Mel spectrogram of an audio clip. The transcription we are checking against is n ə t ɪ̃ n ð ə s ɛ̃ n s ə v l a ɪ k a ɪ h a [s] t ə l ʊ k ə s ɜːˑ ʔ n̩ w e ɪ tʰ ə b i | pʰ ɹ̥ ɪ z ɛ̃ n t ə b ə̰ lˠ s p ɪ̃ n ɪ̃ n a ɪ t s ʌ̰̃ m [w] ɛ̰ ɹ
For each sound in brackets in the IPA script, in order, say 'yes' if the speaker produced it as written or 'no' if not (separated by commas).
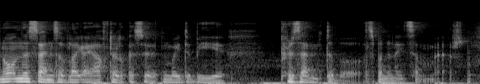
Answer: no, yes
